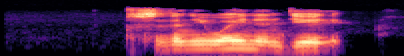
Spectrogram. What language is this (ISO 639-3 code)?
kab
